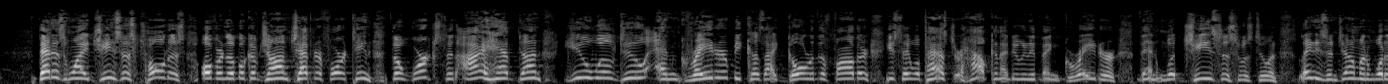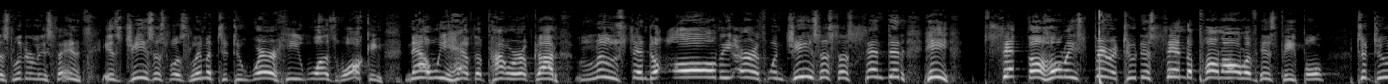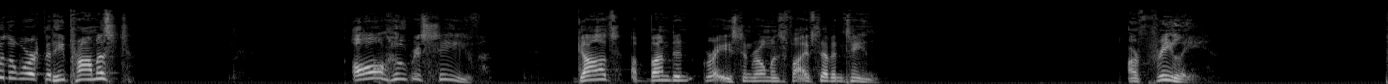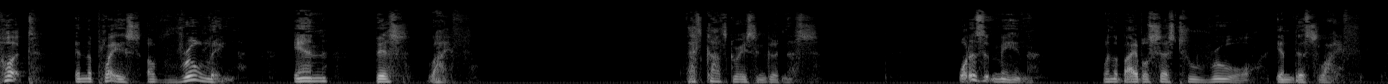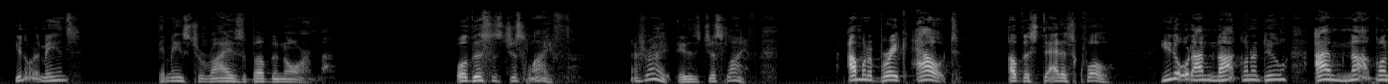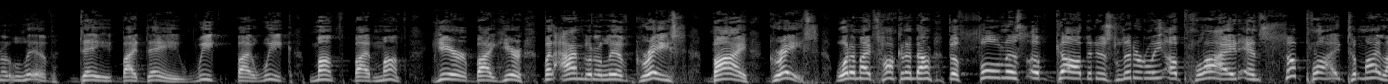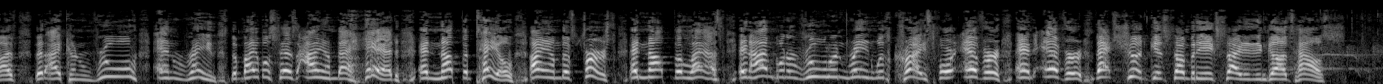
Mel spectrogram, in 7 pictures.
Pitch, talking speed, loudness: 235 Hz, 160 wpm, -20 LUFS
